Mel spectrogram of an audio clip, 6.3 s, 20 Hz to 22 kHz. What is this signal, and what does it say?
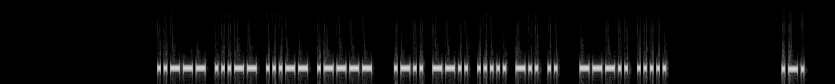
Morse code, heard as a keyed tone, about 50 wpm, 700 Hz. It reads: 2331 LZ5DI 85 R
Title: Worked All Europe DX Contest - QTC Exchange with Repeats - 50wpm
